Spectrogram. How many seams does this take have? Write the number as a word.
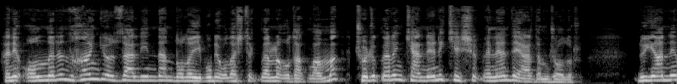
two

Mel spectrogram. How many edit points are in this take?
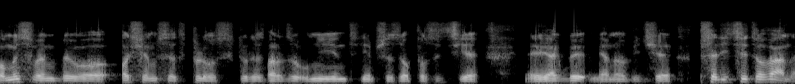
two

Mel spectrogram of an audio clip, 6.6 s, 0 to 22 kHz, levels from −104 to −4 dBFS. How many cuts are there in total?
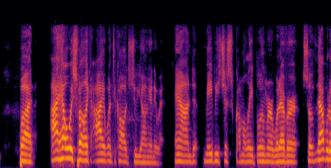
one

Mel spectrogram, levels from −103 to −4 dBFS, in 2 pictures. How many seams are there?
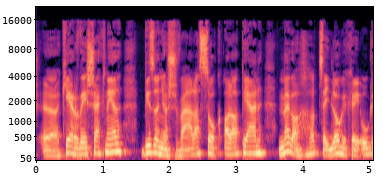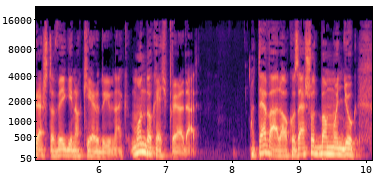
zero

